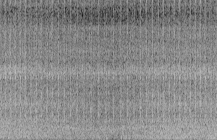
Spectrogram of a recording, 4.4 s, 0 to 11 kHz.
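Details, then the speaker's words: 1968 Mercury Monterey, 390 FE V8 with two-barrel carb, one-owner car, cold start after sitting about 20 years: uneven, lumpy idle with a ticking knock about three per second; owner suspects a stuck valve or two, water came out the exhaust. "well as you can see folks it does run it actually is it's got a stuck valve or two"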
